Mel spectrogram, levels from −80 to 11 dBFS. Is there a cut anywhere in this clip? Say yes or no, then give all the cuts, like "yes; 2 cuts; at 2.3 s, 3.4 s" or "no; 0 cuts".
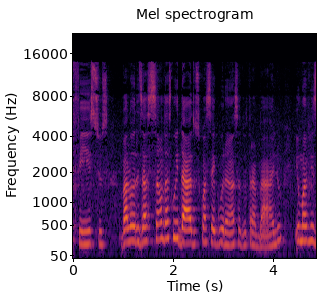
yes; 1 cut; at 1.9 s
